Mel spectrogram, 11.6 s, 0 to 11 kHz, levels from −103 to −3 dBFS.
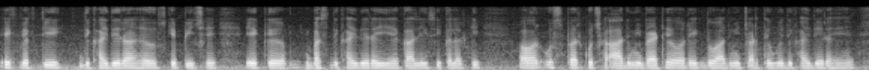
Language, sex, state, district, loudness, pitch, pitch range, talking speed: Hindi, male, Maharashtra, Dhule, -16 LUFS, 115 Hz, 110-120 Hz, 180 wpm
